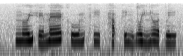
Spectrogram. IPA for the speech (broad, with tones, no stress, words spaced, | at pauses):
ŋɤː˧˥jhe˩˧ mɛː˧˥ kʰuː˧˥n kʰiː˥˨k̚ha˥˨p̚hi˥˨ŋ do˥˨jɲɤː˥˨t̚li˧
